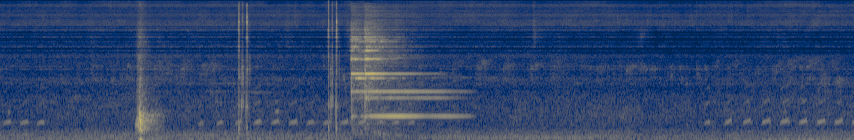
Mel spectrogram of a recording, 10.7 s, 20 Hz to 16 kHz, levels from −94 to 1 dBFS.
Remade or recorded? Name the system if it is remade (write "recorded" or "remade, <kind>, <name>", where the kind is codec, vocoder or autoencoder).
remade, codec, DAC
